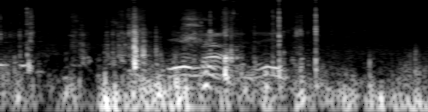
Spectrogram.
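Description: A plastic tackle box rattles as it is handled.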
